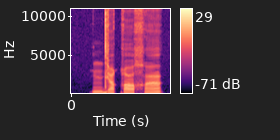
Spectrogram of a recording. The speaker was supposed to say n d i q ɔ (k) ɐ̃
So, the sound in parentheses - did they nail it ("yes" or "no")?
no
